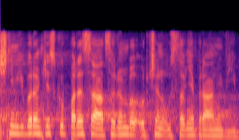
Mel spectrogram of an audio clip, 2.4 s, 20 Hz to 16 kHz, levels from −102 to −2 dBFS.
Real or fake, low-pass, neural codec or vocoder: real; 7.2 kHz; none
